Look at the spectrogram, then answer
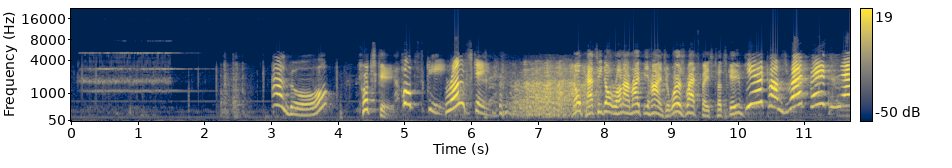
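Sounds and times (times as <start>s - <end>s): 
bell ringing: 0.0s - 2.2s
speech: 3.2s - 11.6s
laughter: 6.1s - 9.0s.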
